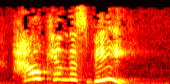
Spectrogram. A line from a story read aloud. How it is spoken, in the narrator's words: exclaimed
